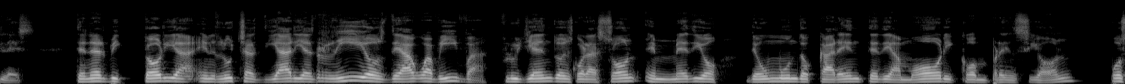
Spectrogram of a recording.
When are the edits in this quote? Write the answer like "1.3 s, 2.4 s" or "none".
2.1 s, 3.2 s, 4.9 s, 5.7 s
